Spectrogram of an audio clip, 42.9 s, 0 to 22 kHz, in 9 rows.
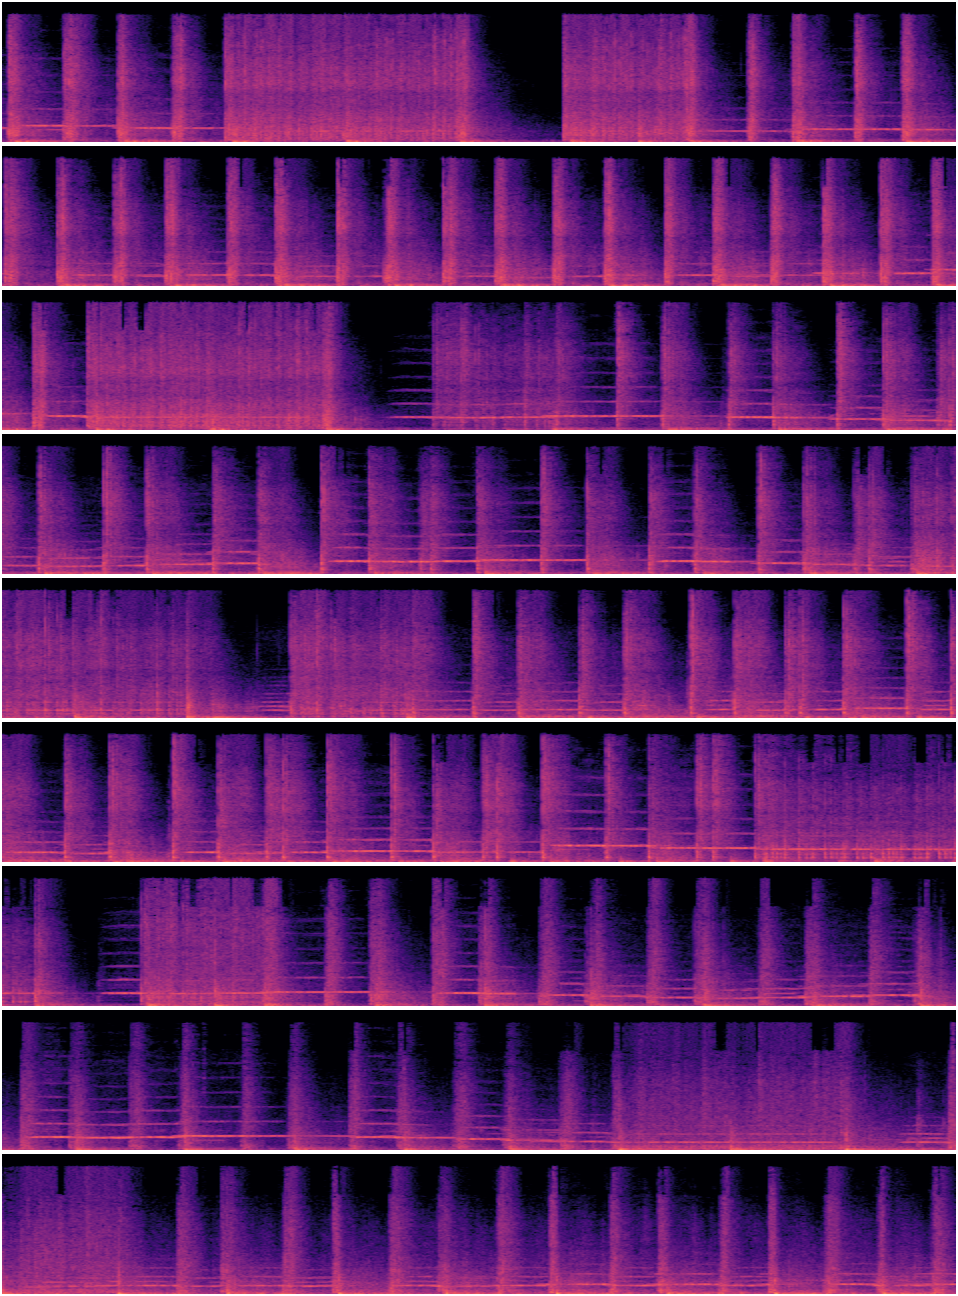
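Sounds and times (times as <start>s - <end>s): flutes playing melody: 0.0s - 42.9s
snare drumming: 0.0s - 42.9s.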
